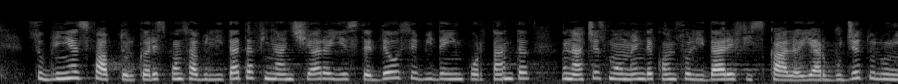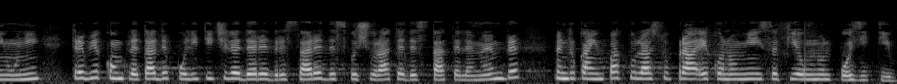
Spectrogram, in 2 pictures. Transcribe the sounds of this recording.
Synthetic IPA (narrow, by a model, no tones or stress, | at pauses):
sublinie̞z̥fap̚t̪ulkəɾe̞spo̞nsabilit̪at̪eafinant͡ʃiaɾəje̞st̪e̞d̪e̞o̞se̞bit̪̚d̪e̞impo̞rt̪ant̪ə | ɨnat͡ʃe̞st̪mo̞me̞nt̪d̪e̞ko̞nso̞lid̪aɾe̞fiskaləjarbud͡ʒe̞t̪uluniunij | t̪ɾe̞buje̞ko̞mple̞t̪at̪̚d̪e̞po̞lit̪it͡ʃile̞d̪e̞ɾe̞d̪ɾe̞saɾe̞d̪e̞sfəʃuɾat̪e̞d̪e̞st̪at̪e̞le̞me̞mbɾe̞ | pe̞nt̪ɾukaimpak̚t̪ulasupɾae̞ko̞no̞mije̞jsəfije̞unulpo̞zit̪iv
